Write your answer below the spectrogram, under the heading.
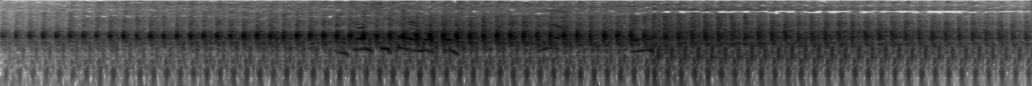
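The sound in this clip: A motor fitted on a farm in place of a pump chugs steadily with rapid, even pulses and a low-to-mid throbbing tone. A voice is briefly heard over the engine.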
